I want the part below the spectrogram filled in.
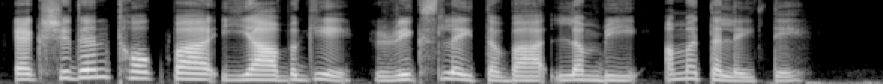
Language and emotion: Manipuri, neutral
